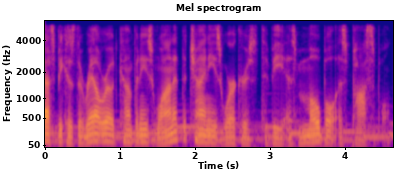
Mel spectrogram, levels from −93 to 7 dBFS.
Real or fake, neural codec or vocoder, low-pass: fake; vocoder, 44.1 kHz, 128 mel bands every 256 samples, BigVGAN v2; 5.4 kHz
